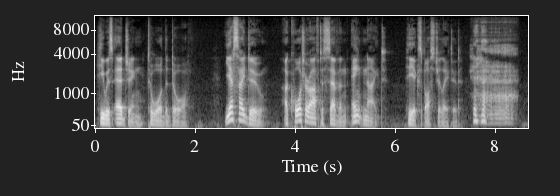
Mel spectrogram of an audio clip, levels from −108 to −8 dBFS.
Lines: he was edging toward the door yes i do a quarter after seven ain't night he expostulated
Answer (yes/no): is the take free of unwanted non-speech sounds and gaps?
no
